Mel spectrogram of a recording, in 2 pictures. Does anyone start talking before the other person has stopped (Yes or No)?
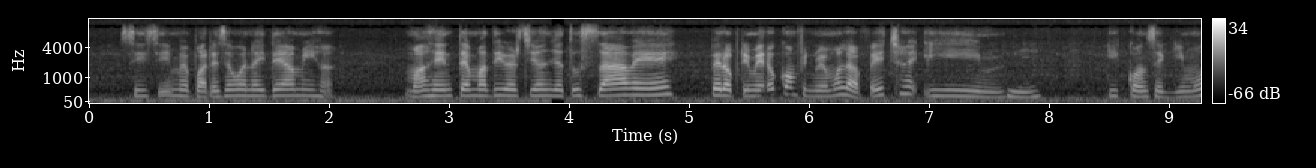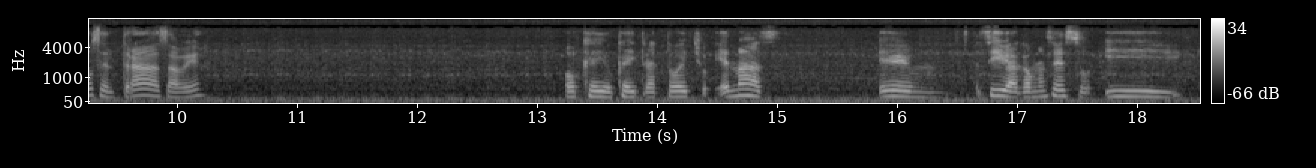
No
